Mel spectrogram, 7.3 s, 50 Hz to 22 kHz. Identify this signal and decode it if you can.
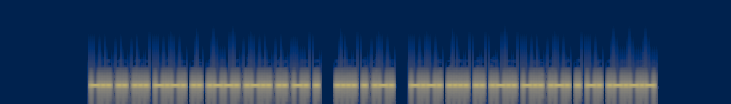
Morse code, heard as a keyed tone, about 44 wpm, 700 Hz. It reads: DISCIPLINE HER CHILDREN.
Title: Sentences from Top 900 Words 45wpm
